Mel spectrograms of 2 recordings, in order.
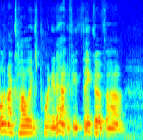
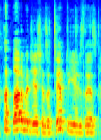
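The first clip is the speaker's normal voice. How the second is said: amused laugh; 5 semitones higher, 3 dB louder than usual. Real, not acted. Amused at magicians' misuse.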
